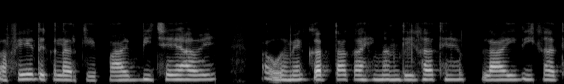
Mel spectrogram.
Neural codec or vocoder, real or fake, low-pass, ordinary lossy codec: codec, 24 kHz, 6 kbps, HILCodec; fake; 7.2 kHz; none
